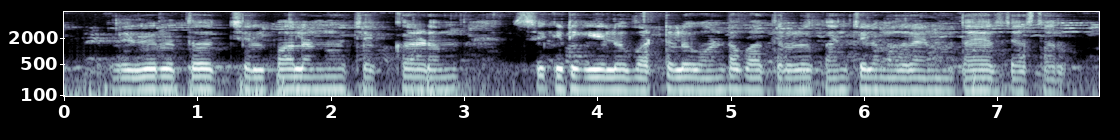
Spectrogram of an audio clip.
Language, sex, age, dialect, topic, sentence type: Telugu, female, 18-24, Southern, agriculture, statement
